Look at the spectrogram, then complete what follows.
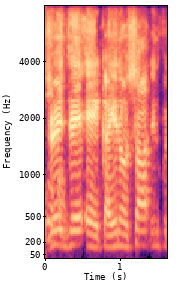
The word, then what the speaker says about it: Dre Ja: Dre J-A, that is it. Dre J-A. Dre J-A. Okay, yes, so it's not Ja, it's Dre J-A. Okay, so it's like Dre. Yeah, it's Dre J-A, because, you know, shortening for Jamaica, you know?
